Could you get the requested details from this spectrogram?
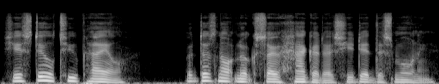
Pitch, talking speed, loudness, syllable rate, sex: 120 Hz, 220 wpm, -15 LUFS, 4.8 syllables/s, male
